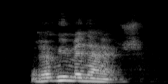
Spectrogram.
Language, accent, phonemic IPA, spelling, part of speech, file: French, Canada, /ʁə.my.me.naʒ/, remue-ménage, noun, LL-Q150 (fra)-remue-ménage.wav
- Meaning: 1. move, house move 2. bustle, commotion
